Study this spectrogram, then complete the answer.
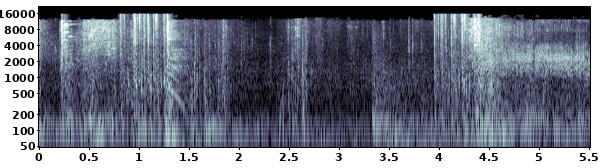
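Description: Heavy blows strike with loud thuds.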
